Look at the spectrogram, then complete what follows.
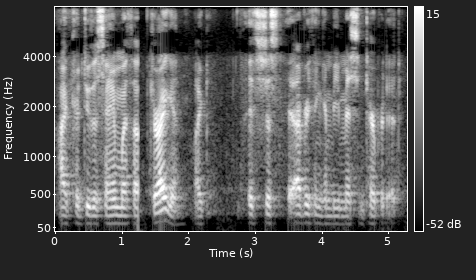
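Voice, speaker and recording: A man's voice: fairly low pitch, level tone, moderate pace, sharp tone, rough recording. A man chatting casually as an interview guest, with a blunt, skeptical way of talking. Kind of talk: casual chat.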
